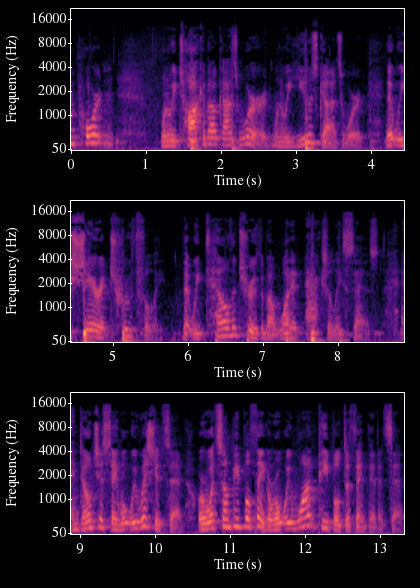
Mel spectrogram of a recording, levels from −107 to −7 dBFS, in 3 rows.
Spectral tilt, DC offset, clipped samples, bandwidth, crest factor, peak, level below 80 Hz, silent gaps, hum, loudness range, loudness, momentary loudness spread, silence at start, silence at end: -5 dB/octave; under 0.1%; under 0.1%; 15.5 kHz; 24 dB; -20 dBFS; -58 dBFS; none; none; 6 LU; -44 LUFS; 15 LU; 0 s; 0 s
